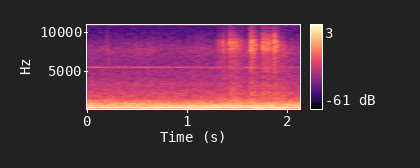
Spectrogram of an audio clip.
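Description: Steady hum inside a Kone EcoDisc elevator cab as it travels down, with one constant low tone running through it. A few faint high clicks come near the end.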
